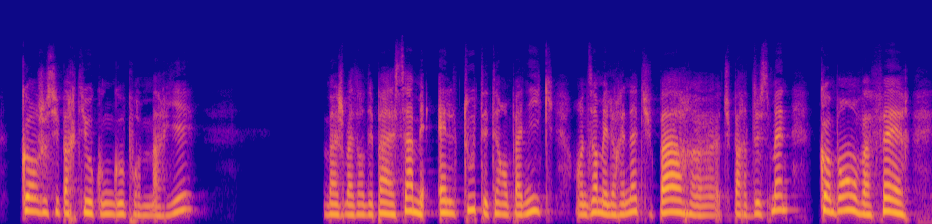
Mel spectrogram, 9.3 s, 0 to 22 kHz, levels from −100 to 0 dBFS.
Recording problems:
muffled; very; fading above 3 kHz

